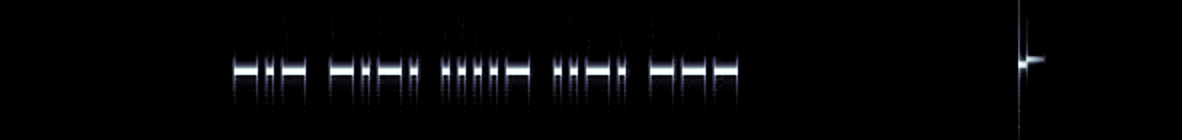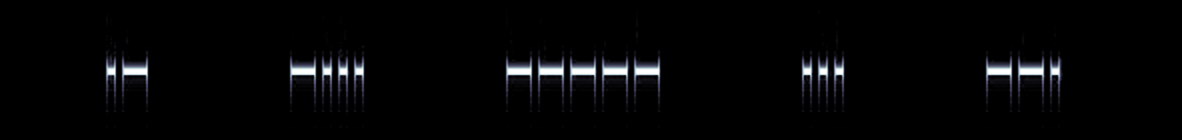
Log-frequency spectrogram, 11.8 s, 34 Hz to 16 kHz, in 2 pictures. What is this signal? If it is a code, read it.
Morse code, heard as a keyed tone, about 32 wpm, spaced as for 16 wpm, 700 Hz. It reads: KC4FO AB0SG
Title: USA Call Signs - 5 Characters - 6x Character Spacing - 30wpm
